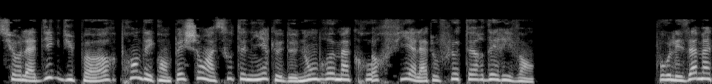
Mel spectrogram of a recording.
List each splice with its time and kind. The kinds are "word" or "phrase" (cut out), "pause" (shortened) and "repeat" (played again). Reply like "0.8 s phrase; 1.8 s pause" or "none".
1.2 s word; 1.6 s word; 2.7 s word; 3.7 s word; 4.3 s word

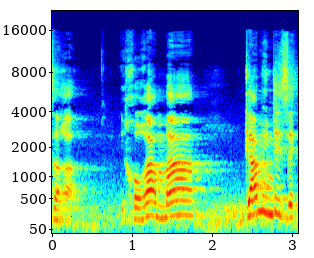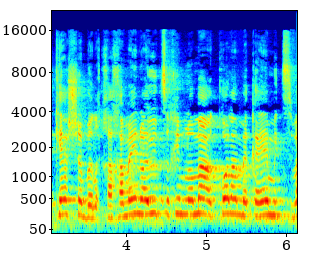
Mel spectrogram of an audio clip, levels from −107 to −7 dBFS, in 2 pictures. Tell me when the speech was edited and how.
2.8 s word; 3.7 s phrase

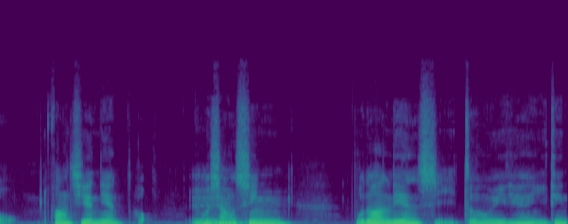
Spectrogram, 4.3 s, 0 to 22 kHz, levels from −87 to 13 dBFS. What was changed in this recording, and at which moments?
none

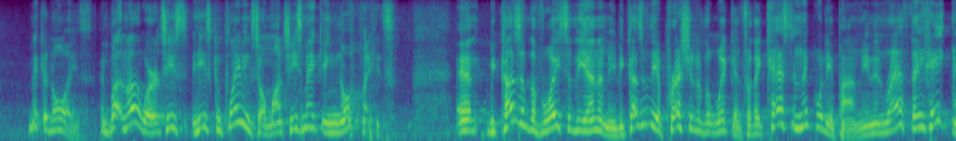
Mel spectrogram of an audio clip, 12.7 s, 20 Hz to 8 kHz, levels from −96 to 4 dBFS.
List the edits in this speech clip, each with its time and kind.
1.3 s pause

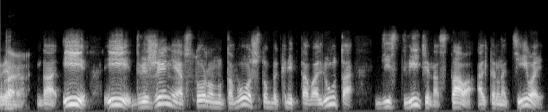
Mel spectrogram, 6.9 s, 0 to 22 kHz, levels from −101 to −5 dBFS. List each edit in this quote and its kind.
none

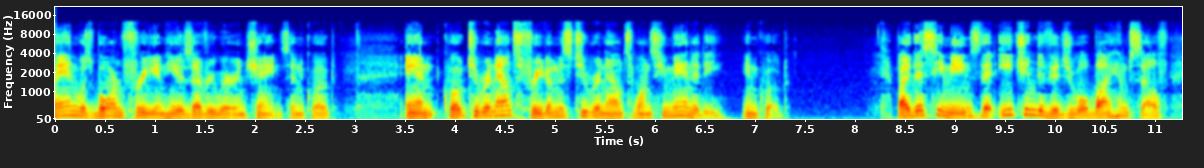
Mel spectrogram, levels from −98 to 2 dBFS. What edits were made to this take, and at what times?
none

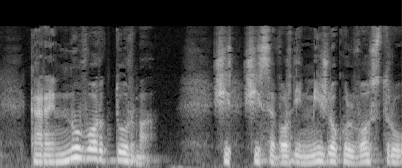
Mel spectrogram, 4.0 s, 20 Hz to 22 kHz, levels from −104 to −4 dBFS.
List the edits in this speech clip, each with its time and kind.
1.1 s word; 2.3 s repeat; 2.9 s word

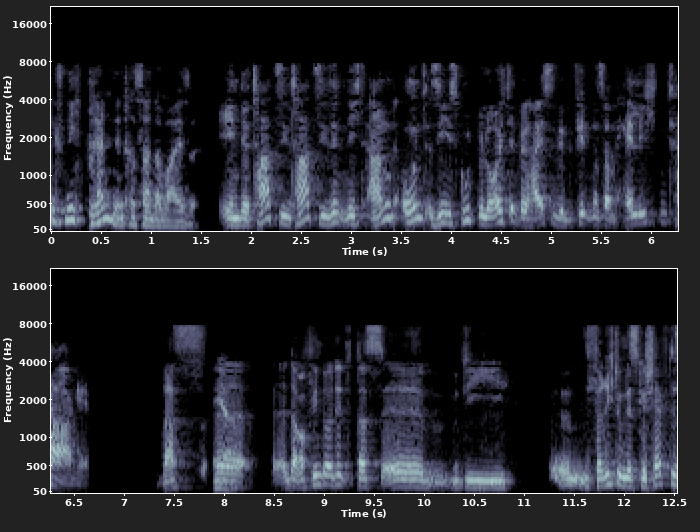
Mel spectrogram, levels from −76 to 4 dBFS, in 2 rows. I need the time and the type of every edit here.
2.4 s repeat

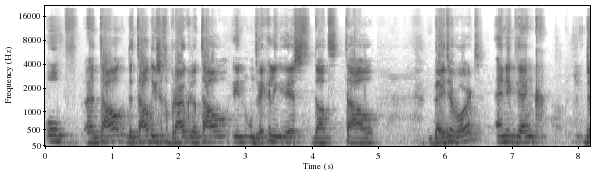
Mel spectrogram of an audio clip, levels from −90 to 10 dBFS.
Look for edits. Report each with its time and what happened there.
6.6 s pause

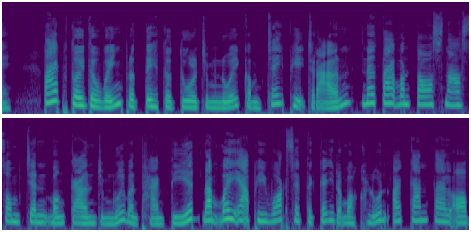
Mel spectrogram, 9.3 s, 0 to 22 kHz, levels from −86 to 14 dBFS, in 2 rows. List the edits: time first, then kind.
3.5 s pause; 6.6 s pause

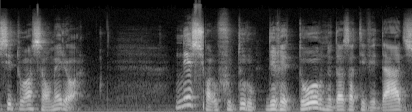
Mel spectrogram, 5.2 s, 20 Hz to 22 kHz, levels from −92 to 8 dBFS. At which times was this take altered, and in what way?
2.5 s word; 3.2 s word

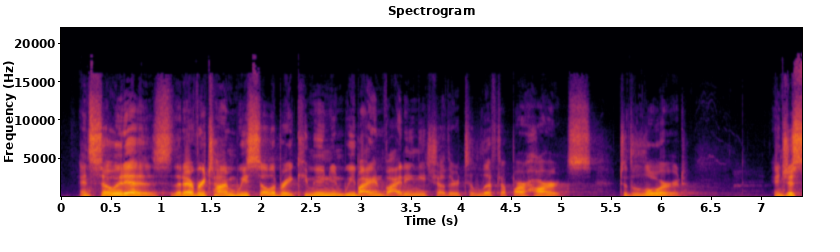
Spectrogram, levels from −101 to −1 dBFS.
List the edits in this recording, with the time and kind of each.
2.9 s word; 5.4 s pause

